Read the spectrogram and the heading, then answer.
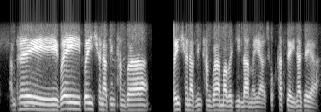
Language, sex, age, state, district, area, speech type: Bodo, male, 30-45, Assam, Chirang, rural, conversation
